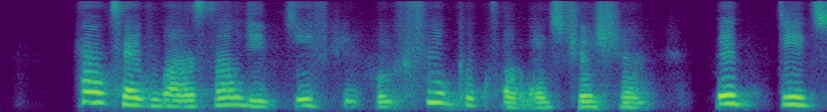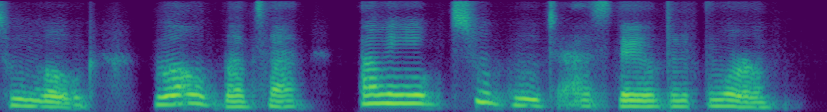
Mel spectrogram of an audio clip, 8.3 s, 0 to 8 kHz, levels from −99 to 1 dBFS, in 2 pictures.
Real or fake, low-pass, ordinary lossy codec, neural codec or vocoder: fake; none; none; codec, 16 kHz, 0.5 kbps, FreqCodec, smaller model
